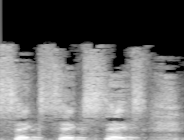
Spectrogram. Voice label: 6 6 6 male; Voice; numbers and letters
